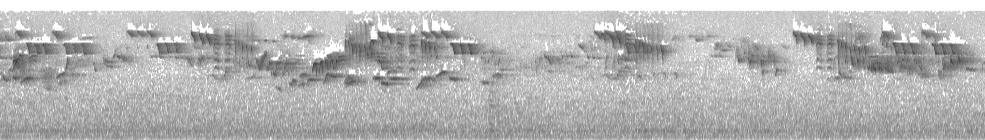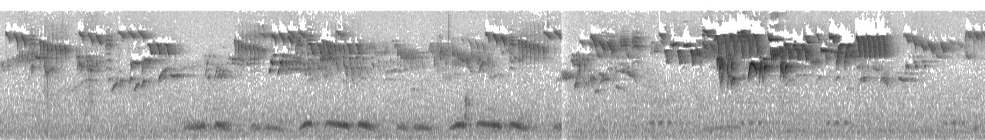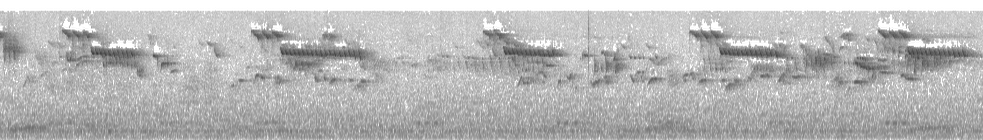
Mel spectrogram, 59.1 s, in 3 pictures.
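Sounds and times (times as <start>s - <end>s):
songbirds singing: 0.0s - 59.0s
lower repeated bird call: 20.8s - 38.0s.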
